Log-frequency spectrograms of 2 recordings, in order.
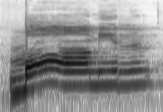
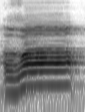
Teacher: حرف الاستعلاء المطبق أشد تفخيما من حرف الاستعلاء المنفتح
